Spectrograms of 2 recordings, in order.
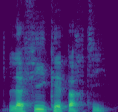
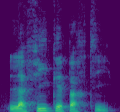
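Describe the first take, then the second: First: The vowel of 'qui' is dropped entirely. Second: The vowel of 'qui' is dropped entirely.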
